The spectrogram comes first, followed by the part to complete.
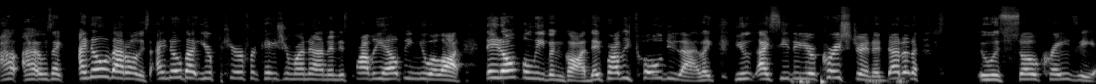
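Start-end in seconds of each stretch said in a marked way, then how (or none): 0.8-8.7 heated, insistent ranting, yelling. Retelling an argument with a Scientologist: retelling own yelling. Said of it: "stop yelling".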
